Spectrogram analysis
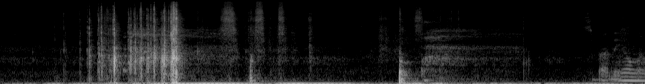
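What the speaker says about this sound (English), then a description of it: "So I'll try to shuffle them the best way that I know how." Gigantic tarot cards shuffled by hand in bursts of riffling and slapping, close and fairly loud, with pauses and a few softer card rustles in between.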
